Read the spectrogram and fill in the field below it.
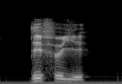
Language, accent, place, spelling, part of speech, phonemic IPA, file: French, France, Lyon, défeuiller, verb, /de.fœ.je/, LL-Q150 (fra)-défeuiller.wav
- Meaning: to defoliate, lose leaves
